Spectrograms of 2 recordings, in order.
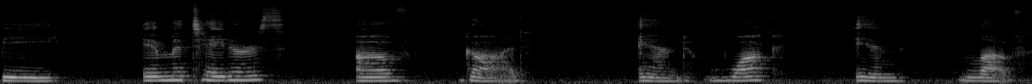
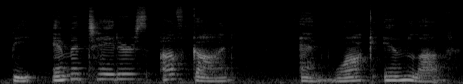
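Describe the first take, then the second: First: It is spoken very slowly. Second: It is spoken at an ordinary speed. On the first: "let's go really, really slowly" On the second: "regular speed, regular sound in our voice"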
